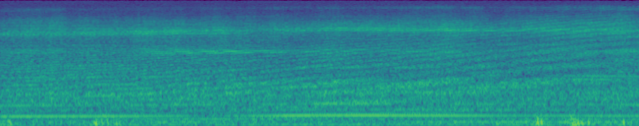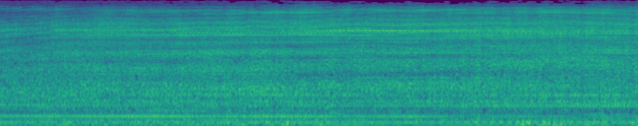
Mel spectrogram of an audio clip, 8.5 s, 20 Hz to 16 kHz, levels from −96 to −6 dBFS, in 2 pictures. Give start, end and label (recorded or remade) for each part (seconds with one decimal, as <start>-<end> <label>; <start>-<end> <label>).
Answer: 0.0-8.5 recorded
